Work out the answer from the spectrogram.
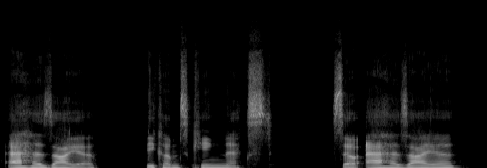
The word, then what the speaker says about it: Ahaziah: His son Aahia or I've been I keep saying it wrong. Ahaziah becomes king next.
